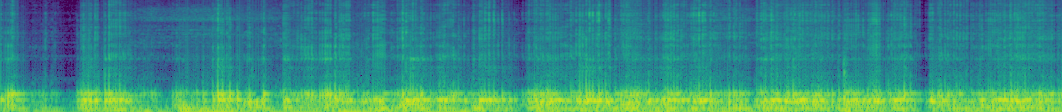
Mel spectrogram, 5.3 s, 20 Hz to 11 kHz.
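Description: Fingernails on both hands scratch and rub the top and sides of a dark, hollow, cylindrical microphone's metal mesh grille. The result is a dense, continuous scratchy rustle, heavy in the low and low-mid range with a hollow tone around 360 Hz, broken only by a few brief dips in level.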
